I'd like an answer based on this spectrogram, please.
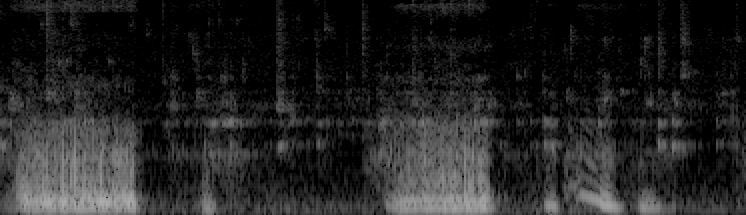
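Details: Sleeping female Chihuahua snoring indoors: two long, loud, rasping snores about two seconds apart, followed by a brief murmur of a human voice.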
